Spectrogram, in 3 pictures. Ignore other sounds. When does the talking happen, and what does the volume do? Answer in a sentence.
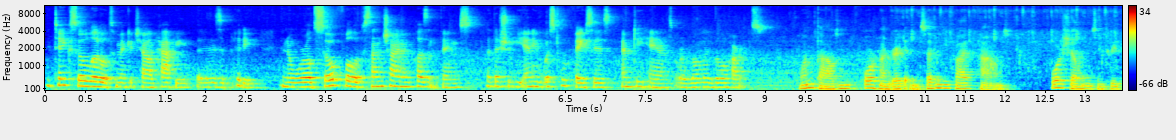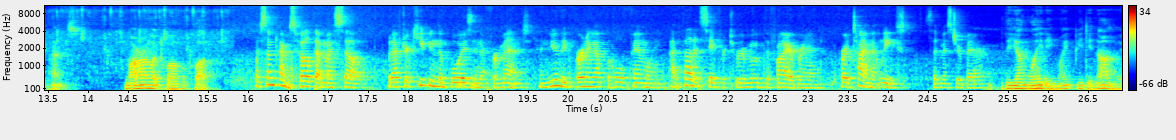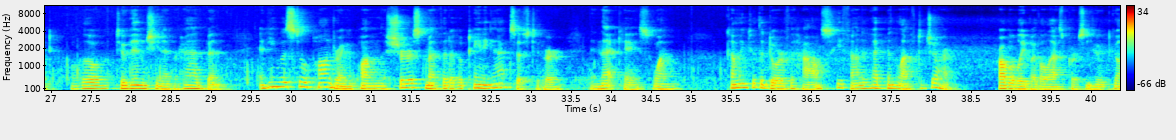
The talking can be heard from 0.0 to 40.3 s, at a steady volume.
